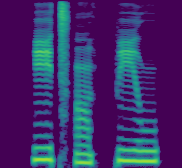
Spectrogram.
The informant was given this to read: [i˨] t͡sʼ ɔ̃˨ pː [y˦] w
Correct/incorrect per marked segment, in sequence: incorrect, incorrect

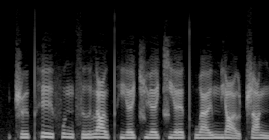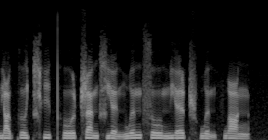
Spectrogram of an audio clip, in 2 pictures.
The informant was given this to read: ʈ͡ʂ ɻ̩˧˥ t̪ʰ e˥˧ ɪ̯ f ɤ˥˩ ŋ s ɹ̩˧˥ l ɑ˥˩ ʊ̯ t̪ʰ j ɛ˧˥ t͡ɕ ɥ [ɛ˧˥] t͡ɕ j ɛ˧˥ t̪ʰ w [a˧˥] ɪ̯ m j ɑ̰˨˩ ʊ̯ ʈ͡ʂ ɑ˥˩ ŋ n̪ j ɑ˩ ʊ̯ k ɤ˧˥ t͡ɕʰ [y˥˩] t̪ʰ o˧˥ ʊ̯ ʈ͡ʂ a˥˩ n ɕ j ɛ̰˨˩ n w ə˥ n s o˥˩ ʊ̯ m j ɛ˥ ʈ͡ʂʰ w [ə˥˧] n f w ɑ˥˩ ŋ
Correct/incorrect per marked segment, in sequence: correct, correct, incorrect, incorrect

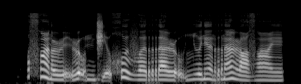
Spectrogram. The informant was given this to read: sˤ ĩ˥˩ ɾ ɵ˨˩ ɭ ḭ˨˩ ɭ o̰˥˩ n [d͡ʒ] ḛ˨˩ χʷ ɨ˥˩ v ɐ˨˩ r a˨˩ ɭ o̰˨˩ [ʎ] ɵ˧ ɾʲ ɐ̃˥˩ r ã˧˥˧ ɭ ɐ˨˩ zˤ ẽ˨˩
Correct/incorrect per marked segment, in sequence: correct, correct

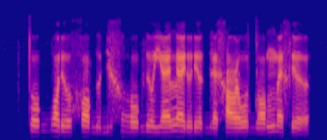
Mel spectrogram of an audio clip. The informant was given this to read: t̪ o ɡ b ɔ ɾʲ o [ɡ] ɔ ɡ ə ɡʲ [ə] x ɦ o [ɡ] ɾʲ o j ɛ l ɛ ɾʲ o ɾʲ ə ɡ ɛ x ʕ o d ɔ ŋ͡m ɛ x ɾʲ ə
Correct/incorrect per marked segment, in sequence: incorrect, correct, correct

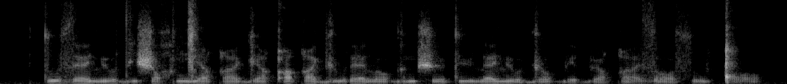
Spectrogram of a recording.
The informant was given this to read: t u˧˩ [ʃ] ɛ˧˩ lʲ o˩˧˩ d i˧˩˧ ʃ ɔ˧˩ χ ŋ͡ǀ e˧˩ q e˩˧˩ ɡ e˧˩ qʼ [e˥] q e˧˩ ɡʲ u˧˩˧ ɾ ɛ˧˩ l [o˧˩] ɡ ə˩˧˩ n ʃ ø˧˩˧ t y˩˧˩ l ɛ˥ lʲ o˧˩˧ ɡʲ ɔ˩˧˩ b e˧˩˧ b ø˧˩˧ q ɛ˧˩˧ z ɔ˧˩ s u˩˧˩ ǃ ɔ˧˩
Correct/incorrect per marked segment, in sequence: incorrect, correct, incorrect

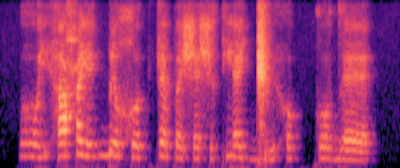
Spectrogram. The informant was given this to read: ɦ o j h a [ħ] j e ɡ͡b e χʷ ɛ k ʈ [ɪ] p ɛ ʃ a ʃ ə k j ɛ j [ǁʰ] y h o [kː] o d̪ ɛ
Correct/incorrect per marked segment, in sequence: correct, incorrect, incorrect, correct

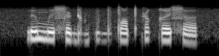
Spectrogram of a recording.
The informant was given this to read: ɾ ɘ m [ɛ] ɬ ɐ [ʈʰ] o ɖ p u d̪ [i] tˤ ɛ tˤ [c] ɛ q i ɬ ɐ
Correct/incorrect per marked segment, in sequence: incorrect, incorrect, correct, incorrect

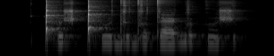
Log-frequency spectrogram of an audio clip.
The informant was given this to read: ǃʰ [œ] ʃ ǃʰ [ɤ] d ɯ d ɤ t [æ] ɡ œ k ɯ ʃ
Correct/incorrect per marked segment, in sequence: correct, incorrect, correct

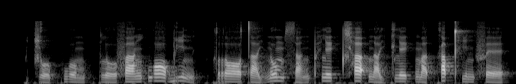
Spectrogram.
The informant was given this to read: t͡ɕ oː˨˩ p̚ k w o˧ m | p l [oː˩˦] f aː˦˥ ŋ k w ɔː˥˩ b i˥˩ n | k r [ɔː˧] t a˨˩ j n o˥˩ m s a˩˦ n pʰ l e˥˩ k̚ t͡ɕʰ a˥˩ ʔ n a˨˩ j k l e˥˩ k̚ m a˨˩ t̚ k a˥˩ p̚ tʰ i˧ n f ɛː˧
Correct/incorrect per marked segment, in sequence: correct, correct

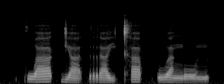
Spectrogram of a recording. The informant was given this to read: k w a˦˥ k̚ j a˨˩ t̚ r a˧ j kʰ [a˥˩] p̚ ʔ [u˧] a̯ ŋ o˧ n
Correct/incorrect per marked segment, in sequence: correct, incorrect

